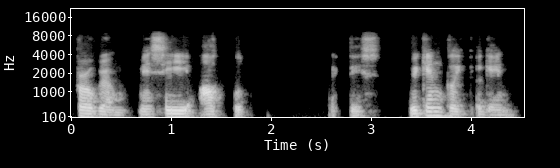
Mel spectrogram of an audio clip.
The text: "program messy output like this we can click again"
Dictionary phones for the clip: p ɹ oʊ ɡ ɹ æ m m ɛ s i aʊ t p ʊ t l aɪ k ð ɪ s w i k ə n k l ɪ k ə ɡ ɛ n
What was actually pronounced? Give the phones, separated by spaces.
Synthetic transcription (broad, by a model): p ɹ oʊ ɡ ɹ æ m m ɛ s i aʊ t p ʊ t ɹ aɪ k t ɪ s w i k ə n k l ɪ k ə ɡ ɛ n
